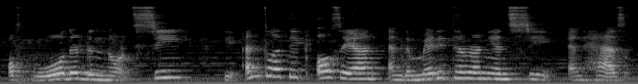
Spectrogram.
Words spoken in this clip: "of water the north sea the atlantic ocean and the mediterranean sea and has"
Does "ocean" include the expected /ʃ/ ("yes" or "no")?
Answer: no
